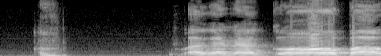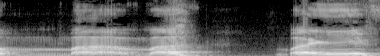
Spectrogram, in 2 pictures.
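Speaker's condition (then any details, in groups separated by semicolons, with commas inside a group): Cerebral palsy; speech affected by cerebral palsy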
